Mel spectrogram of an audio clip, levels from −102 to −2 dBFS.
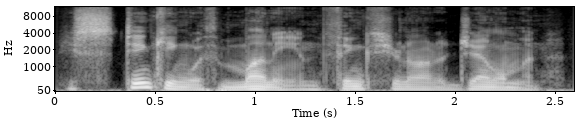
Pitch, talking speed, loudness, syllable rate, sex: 90 Hz, 230 wpm, -19 LUFS, 6.3 syllables/s, male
